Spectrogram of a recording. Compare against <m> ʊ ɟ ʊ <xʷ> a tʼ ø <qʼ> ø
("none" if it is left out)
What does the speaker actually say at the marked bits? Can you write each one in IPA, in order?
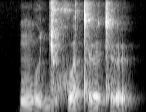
ŋ, xʷ, tʼ

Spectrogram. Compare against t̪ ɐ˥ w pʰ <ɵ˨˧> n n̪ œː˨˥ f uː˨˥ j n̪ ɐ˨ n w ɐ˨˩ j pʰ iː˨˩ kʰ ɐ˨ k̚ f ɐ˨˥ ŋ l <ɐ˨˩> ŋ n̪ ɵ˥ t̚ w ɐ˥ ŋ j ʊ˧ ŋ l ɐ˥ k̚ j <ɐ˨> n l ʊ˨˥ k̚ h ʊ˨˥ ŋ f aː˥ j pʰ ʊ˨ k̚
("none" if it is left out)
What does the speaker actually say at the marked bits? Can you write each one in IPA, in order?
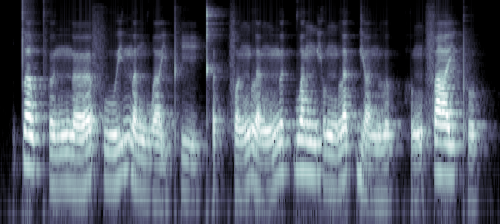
ɵ˨˧, ɐ˨˧, ɐ˨

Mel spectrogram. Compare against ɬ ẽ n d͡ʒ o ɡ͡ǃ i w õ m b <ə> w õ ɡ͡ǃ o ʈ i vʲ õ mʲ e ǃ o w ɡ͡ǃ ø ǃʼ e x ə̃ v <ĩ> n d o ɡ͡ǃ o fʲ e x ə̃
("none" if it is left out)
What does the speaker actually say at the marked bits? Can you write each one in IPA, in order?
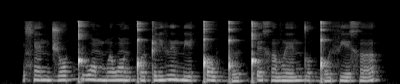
ə̃, ẽ

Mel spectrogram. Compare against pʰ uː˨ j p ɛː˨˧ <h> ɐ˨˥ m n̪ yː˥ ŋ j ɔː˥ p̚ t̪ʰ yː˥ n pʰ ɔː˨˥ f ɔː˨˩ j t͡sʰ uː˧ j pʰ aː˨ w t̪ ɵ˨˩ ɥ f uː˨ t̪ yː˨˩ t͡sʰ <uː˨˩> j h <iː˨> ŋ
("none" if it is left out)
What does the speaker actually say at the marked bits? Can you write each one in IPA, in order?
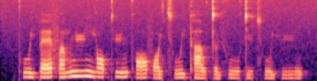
f, uː˨˩, yː˨

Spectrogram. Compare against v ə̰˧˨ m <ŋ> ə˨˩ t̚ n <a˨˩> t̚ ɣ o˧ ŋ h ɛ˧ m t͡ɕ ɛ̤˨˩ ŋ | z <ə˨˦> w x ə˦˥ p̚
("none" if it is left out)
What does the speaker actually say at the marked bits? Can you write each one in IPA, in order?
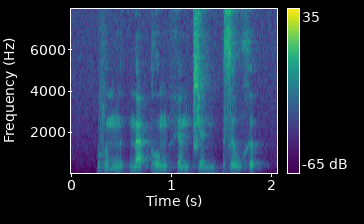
ŋ, a˦˥, ə˨˦

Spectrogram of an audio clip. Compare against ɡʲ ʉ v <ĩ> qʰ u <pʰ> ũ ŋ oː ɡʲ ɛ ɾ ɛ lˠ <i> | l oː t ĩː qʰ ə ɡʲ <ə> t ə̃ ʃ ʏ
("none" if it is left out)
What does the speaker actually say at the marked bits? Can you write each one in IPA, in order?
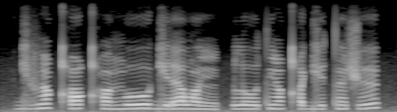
ĩ, qʰ, ĩ, ɵ

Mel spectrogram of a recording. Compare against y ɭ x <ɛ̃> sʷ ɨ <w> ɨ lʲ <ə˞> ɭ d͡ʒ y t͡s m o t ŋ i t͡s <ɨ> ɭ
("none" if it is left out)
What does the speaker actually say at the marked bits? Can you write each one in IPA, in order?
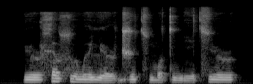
ɛ, w, ə˞, y

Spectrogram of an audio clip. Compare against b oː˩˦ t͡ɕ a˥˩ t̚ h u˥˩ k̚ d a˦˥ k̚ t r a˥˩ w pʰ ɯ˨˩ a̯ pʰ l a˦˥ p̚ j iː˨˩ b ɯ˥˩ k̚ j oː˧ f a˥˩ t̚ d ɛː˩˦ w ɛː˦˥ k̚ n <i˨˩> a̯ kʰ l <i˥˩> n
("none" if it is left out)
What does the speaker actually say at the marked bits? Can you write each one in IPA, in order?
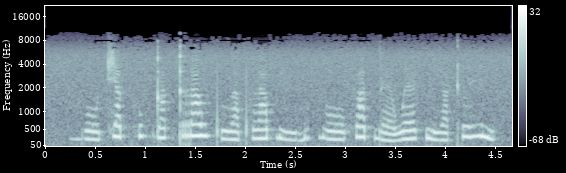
i˨˩, i˥˩

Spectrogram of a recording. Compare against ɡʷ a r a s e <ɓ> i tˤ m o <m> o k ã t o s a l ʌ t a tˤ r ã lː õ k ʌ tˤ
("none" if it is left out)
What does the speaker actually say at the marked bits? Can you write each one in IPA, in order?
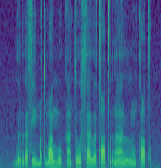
m, m

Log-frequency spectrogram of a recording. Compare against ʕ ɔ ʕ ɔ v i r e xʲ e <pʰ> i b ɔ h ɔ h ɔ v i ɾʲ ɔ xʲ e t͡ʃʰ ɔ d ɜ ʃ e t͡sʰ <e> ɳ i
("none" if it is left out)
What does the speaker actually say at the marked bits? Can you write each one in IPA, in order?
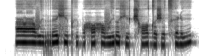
pʰ, e

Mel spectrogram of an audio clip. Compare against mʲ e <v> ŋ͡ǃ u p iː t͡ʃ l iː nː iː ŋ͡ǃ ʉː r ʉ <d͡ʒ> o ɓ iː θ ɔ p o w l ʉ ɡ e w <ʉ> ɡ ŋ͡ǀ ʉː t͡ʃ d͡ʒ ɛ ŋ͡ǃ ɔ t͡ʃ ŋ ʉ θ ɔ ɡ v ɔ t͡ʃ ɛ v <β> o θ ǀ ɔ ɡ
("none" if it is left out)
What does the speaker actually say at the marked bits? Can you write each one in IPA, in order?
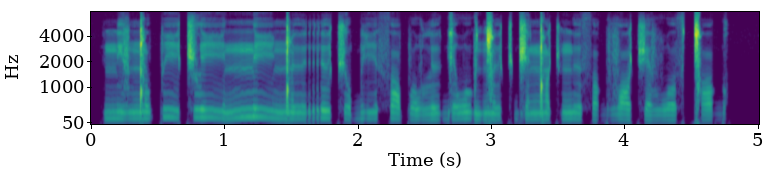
v, t͡ʃ, u, w

